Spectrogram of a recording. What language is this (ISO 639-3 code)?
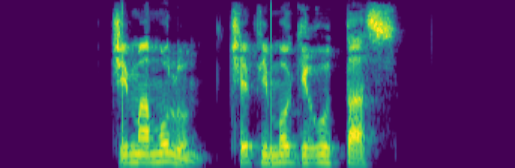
lzz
